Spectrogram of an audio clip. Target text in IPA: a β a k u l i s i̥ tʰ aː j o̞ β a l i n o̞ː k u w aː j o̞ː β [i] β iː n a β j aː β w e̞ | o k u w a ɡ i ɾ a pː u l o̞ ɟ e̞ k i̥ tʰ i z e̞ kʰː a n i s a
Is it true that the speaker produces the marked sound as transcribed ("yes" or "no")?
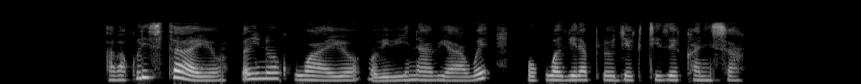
yes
